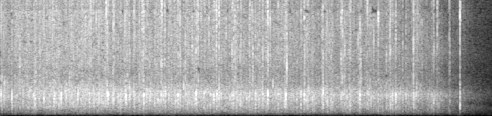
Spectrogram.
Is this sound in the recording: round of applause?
yes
